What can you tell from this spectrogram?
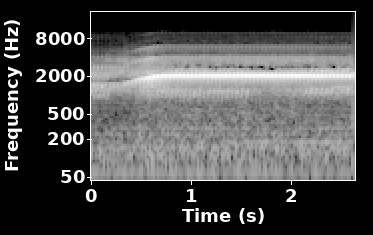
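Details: An endangered male Houston toad with a speckled belly and dark black throat calls at a breeding pond in Bastrop County, Texas, with no females present: a high, sustained, ringing trill that rises briefly, then holds steady.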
